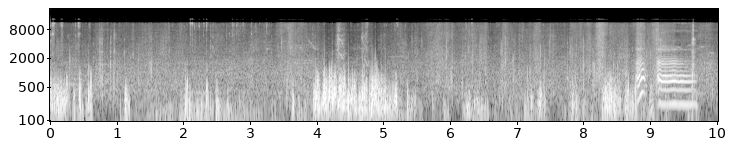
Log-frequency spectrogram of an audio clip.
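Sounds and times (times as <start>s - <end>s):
footsteps on asphalt: 0.0s - 10.0s.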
